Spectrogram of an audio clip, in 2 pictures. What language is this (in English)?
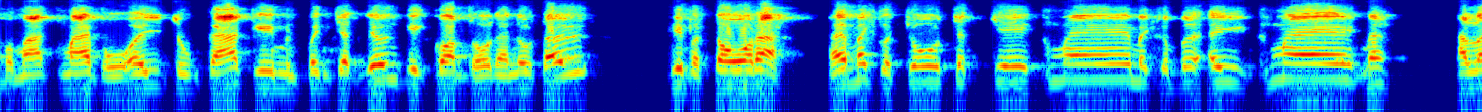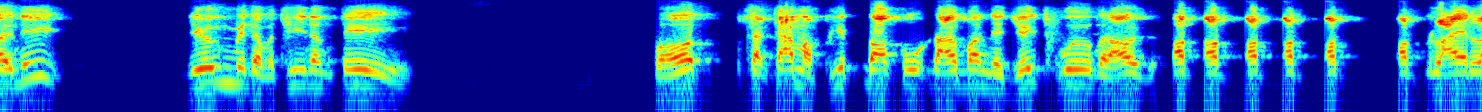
Vietnamese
